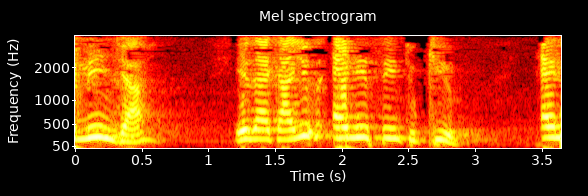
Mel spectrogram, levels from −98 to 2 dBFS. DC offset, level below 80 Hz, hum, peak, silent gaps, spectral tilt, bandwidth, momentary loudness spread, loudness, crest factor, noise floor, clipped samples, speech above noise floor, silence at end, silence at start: under 0.1%; -46 dBFS; none; 0 dBFS; none; -10 dB/octave; 4 kHz; 8 LU; -12 LUFS; 12 dB; -46 dBFS; under 0.1%; 35 dB; 0 s; 0 s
